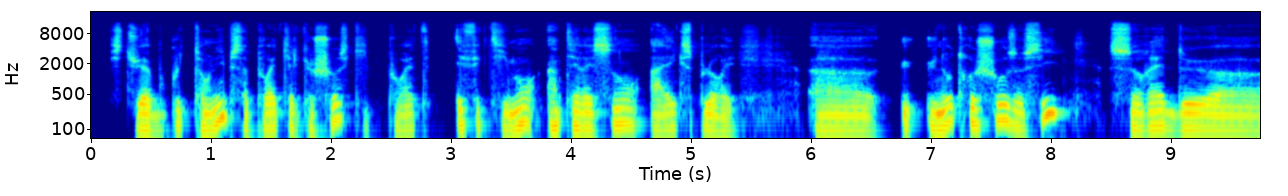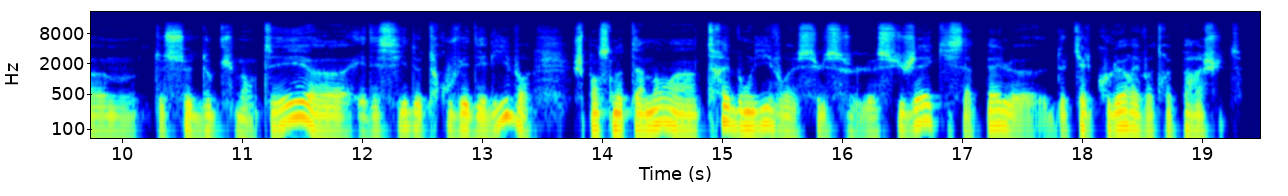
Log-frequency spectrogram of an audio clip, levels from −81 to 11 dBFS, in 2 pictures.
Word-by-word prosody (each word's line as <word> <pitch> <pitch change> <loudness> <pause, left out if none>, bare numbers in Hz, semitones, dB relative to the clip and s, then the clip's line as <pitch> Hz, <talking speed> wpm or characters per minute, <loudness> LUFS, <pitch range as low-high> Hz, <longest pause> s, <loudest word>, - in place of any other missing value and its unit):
Si - - -3
tu 105 - +2
as 100 - +5
beaucoup 95 +5 -5
de - - -14
temps 100 - -1
libre, 165 - +2
ça - - -1
pourrait 105 0 0
être 105 - -13
quelque - - -4
chose 150 +5 +1
qui 110 -8 -15
pourrait 95 0 -4
être 100 - -10 0.2
effectivement 120 0 0
intéressant, 115 +2 +1
à 100 -1 0
explorer. 100 -4 -1 0.7
Heu, 95 -2 -1 0.2
u - - -1
une 105 -2 +4
autre 140 0 +1
chose 140 +1 +3
aussi, 195 - +1 0.3
serait 110 +1 +3
de, 95 -3 +2
hem, 90 -1 -7 0.2
de - - -4
se 95 +2 +1
documenter, 95 - +1
heu, 95 - +3
et 90 - -5
d'essayer 95 +4 -2
de 105 -1 0
trouver 100 +1 -1
des 90 -2 -1
livres. 115 - +1 0.3
Je - - 0
pense 105 -1 +1
notamment 110 +4 +3
à - - +3
un 95 -1 +1
très 135 +9 +2
bon 115 -2 +3
livre 110 -7 0
su 80 +4 -4
sur 85 +1 -4
le 85 +1 -6
sujet 105 - +1
qui 145 - -8
s'appelle, 105 +6 0
heu: 80 -3 -5
«De 90 +3 -6
quelle 95 +2 -2
couleur 110 +2 +3
est - - +2
votre 90 +1 -5
parachute?» 95 -2 -4
105 Hz, 180 wpm, -26 LUFS, 95-115 Hz, 0.7 s, as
